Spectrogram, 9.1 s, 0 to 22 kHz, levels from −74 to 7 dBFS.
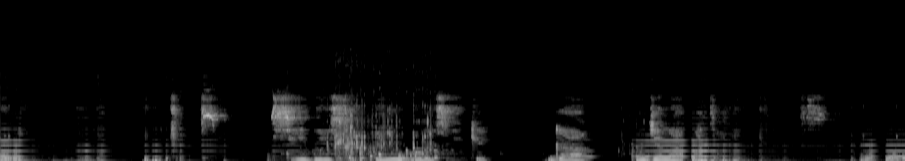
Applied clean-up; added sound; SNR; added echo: neural mask model RNNoise.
